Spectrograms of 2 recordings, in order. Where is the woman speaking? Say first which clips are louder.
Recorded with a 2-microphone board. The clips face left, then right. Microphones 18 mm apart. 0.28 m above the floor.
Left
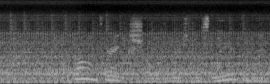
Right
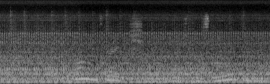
Left 3 dB; 40° left (ahead or behind).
